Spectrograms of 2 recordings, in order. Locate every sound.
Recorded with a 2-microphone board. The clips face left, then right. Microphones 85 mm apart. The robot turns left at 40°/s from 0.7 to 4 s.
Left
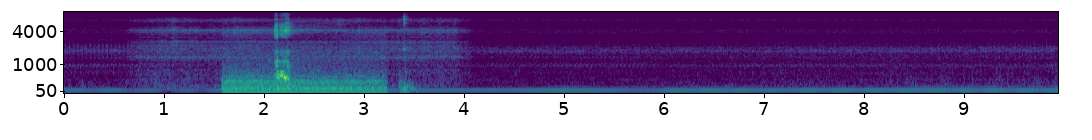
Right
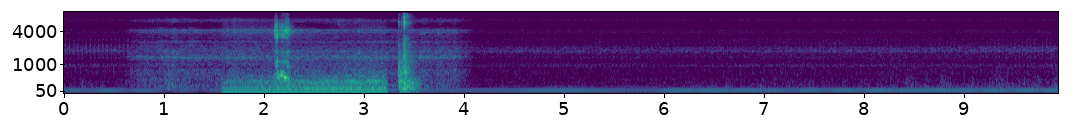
1.6 s scissors: 50° left; by 3.2 s 20° right
3.3 s a door slam: 80° right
